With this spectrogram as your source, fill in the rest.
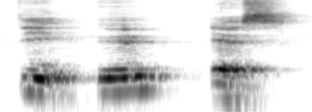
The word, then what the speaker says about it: Eclesiastes: TE, ça prononce et tis, tá bom? Songez TE em português, se prononce comme ça, tá bom? Ti, tá? TES não, ele prononce comme ça, tis, tá bom? Fait comme si EA c'était un I, tá bom?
